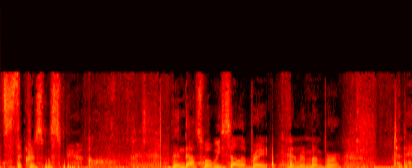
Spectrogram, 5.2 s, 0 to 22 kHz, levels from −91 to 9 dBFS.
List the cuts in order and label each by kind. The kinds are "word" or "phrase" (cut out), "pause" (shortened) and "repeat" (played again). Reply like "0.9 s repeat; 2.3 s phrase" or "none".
none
